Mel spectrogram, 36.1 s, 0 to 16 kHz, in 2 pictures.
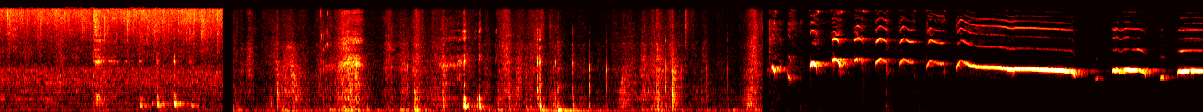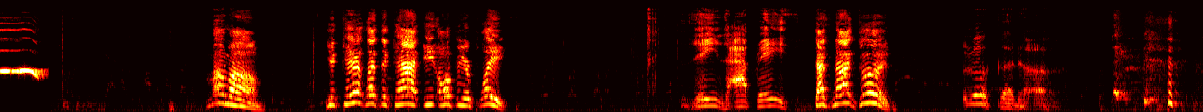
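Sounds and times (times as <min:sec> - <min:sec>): running water: 0:00.0 - 0:03.4
knocks and rustling: 0:05.7 - 0:11.4
puppy howling: 0:11.6 - 0:18.8.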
